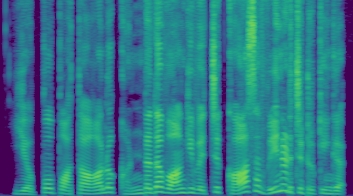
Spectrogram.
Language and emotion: Tamil, angry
